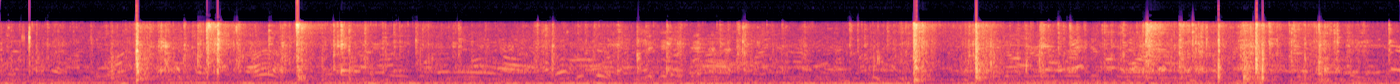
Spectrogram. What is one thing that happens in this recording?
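Swords strike shields and armour with sharp metallic clanks.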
